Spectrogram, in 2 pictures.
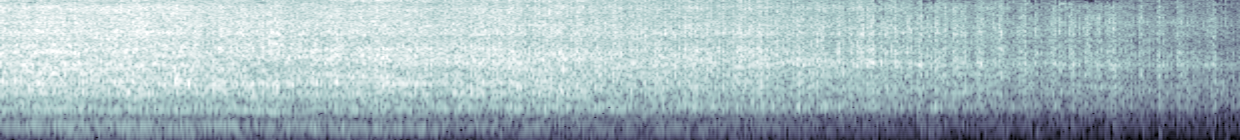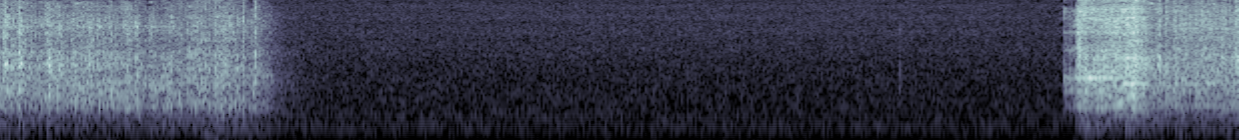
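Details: Grinding noise under throttle on a Savage Flux HP RC truck lifted off the ground: high, gritty drivetrain grinding rises with throttle, fades as it spools down, returns on each blip; cause unknown.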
